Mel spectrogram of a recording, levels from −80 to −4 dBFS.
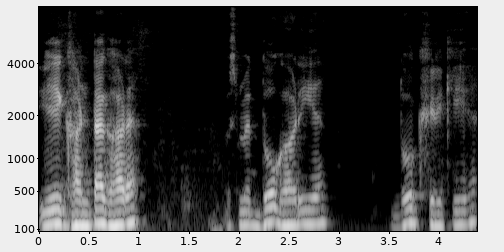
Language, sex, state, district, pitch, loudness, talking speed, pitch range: Hindi, male, Bihar, Muzaffarpur, 130 Hz, -22 LUFS, 165 wpm, 125-145 Hz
